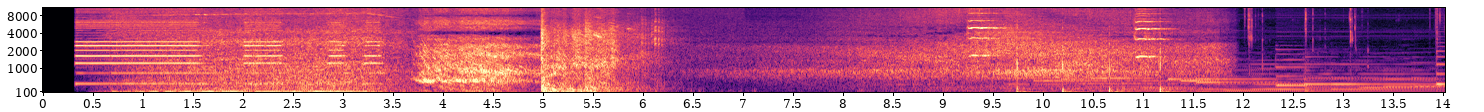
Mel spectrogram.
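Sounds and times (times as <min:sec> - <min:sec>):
horn blasts: 0:00.3 - 0:04.5, 0:09.0 - 0:12.0
rushing swell: 0:00.6 - 0:05.1, 0:05.8 - 0:12.0
low engine rumble: 0:00.6 - 0:11.9
loud thump: 0:05.0 - 0:07.2, 0:09.3 - 0:11.8.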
